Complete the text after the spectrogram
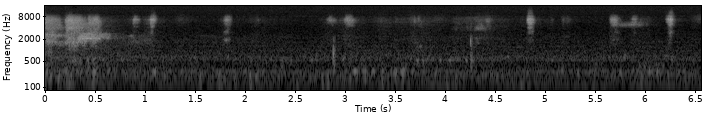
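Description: A marker squeaks and taps softly on paper.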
